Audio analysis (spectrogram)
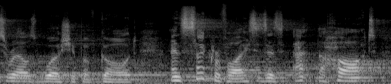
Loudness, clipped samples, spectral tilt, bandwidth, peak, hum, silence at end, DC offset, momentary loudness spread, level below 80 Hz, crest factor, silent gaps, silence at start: -23 LUFS; under 0.1%; -5 dB/octave; 16.5 kHz; -6 dBFS; none; 0 s; under 0.1%; 7 LU; -48 dBFS; 16 dB; none; 0 s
